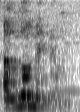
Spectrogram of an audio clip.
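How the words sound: It is said with the American pronunciation. "as aluminum"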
